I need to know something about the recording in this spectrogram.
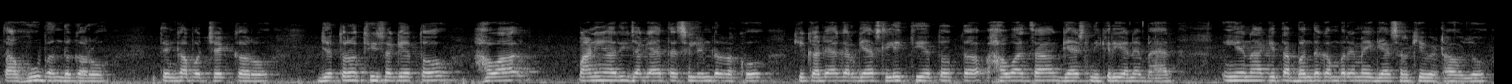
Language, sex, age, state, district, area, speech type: Sindhi, male, 30-45, Maharashtra, Mumbai Suburban, urban, spontaneous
